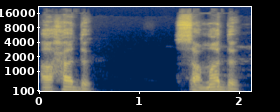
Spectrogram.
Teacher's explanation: یہاں ہر آیت کے آخر میں دال کا لفظ ہے، دال میں قلقلہ ہوتا ہے، یعنی اس کو واضح کرنا ہے، جیسے احد، صمد، اگر ایسے پڑھیں گے احد، صمد، اس طرح یہ تلفظ درست نہیں ہوگا۔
